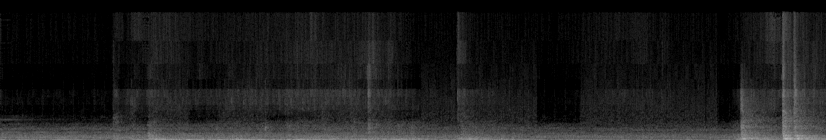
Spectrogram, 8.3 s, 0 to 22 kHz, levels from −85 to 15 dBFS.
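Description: A faint, steady ticking runs under the everyday sounds from start to finish, roughly 30 dB below them, repeating every 102.4 ms, about ten times a second. That is Wi-Fi interference: a nearby radio's beacon bursts are being rectified by the audio circuit and heard as clicks.

Throughout, the sounds also have a plainly audible grainy, rough, noisy texture, with tonal parts turned coarse rather than swirly, while the bandwidth still reaches about 20.2 kHz. That points to Opus compression in its CELT music mode as the likely cause, at a rate consistent with roughly 16 kbps, where bands are filled with folded or noise content as bits run short.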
